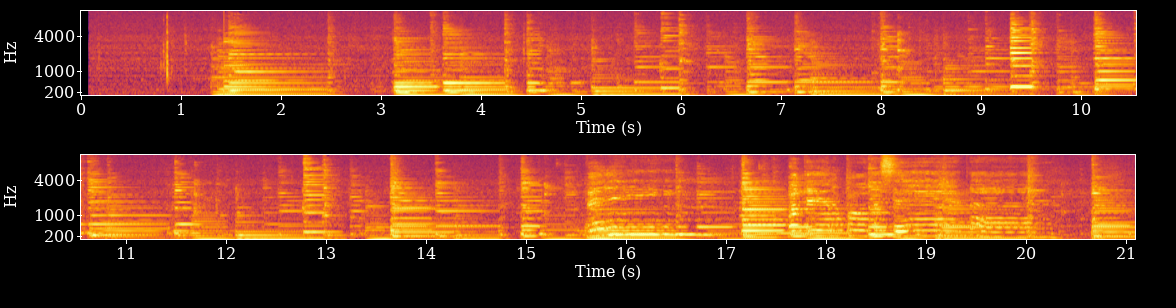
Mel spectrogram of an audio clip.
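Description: Nylon-string classical guitar played fingerstyle: a solo instrumental intro of plucked chords over a steady bass line, starting a little over a second in.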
